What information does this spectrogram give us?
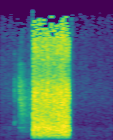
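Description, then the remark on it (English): A short, loud burst of clapping and applause for someone laughing after stepping in a cake, lasting under half a second, dense and hissy, cutting in and out abruptly with quiet before and after. “everyone was applauding you for laughing in that. Was applaud. See.”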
